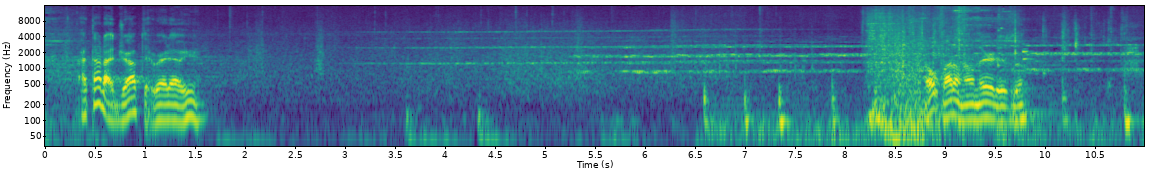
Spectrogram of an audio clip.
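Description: A man talks through a headset microphone.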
